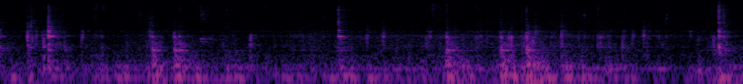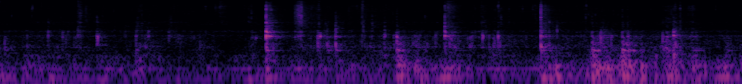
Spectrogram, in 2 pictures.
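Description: Wooden spatula stirring and tossing rice noodles (pansit bihon) in a large aluminium pot, with irregular scrapes and knocks against the pot, over the bubbling of the hot cooking liquid.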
